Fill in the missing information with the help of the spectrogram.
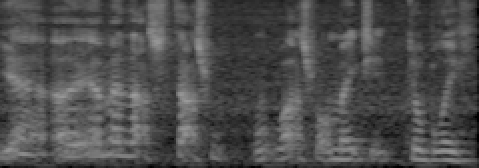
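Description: A middle-aged football manager giving a post-match interview, plain-spoken and halting, often repeating his words. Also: high voice, animated, gravelly, slight background noise, poor audio. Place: indoor room by a stadium door.

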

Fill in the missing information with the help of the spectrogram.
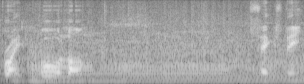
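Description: Over a roaring car engine, a focused male rally co-driver in a racing game. He fires off rapid, clipped pace notes in a fairly high, gravelly voice with an even pitch. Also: heavily acted. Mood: brisk, focused. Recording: loud car engine noise.

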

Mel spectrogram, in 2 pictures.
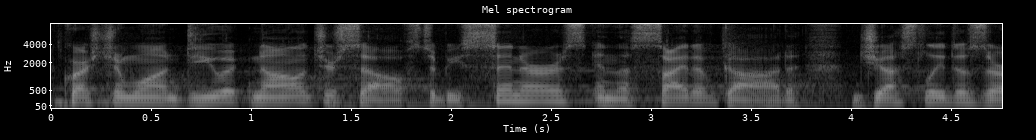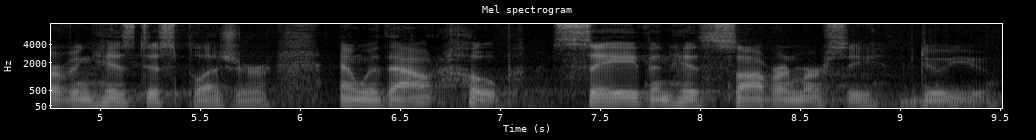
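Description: A man's voice: on the low side, moderate pace, a bit bright. A middle-aged man, a pastor, speaking from a pulpit in a large church sanctuary, mixing formal readings with friendly joking asides. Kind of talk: church membership service address. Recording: long reverb of a church hall.

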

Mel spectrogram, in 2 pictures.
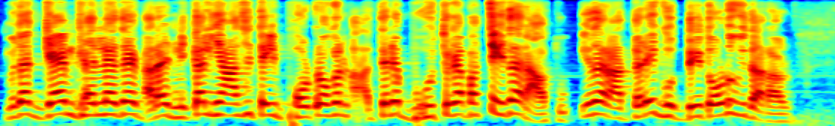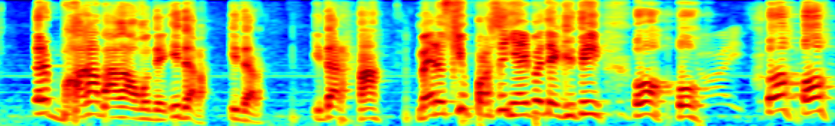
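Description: A man's voice: extremely high pitch, expressive, fairly quick, fairly bright tone. Jokey young man narrating a horror game. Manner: jokey and rambling, taunts the game's ghosts; repeats words in nervous streams of reassurance. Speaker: gaming YouTuber. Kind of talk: comic horror game commentary.

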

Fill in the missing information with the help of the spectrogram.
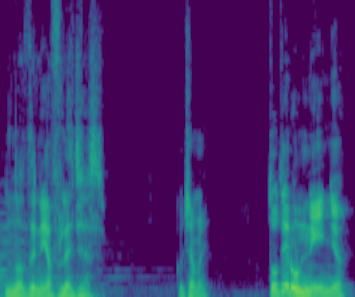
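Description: Lively man streaming, swearing freely. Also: on the low side, a little slow, husky, faint music behind. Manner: animated, swears freely, bursts into laughter. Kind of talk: casual live-stream chat while gaming.

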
